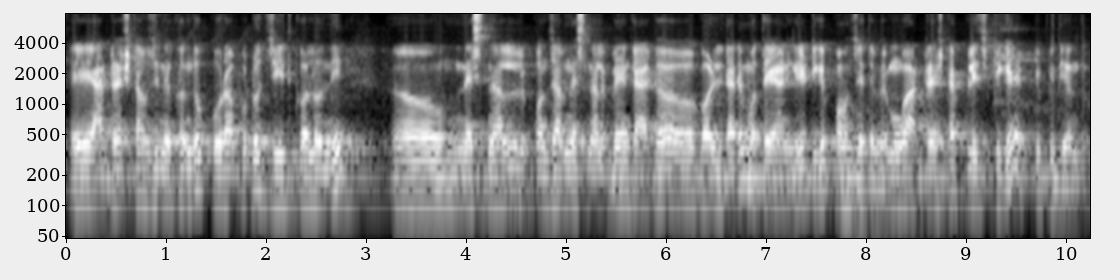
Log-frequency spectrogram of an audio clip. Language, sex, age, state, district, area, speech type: Odia, male, 18-30, Odisha, Koraput, urban, spontaneous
